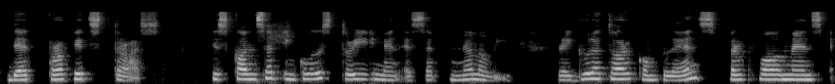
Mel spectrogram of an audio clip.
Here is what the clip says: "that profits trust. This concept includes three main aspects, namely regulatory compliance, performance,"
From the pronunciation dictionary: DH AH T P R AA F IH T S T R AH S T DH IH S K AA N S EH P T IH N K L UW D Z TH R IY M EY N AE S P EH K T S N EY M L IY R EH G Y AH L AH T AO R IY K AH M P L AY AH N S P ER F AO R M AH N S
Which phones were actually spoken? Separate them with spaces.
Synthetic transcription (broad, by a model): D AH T P R AA F IH T S T R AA S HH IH S K AA N S EH P T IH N K L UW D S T R IY M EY N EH S EH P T N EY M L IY R EH G Y AH L AH T AO R IY K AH M P L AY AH N S P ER F AO R M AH N S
